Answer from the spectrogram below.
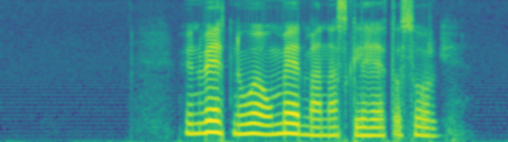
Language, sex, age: Norwegian, female, 33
